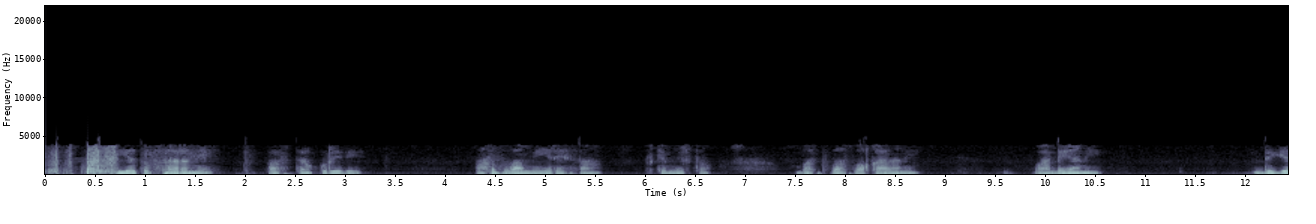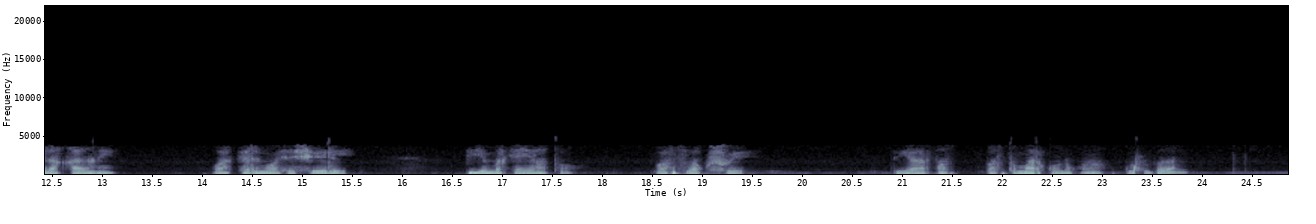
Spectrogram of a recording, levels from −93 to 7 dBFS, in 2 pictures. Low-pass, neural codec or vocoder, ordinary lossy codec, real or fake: 19.8 kHz; none; AAC, 16 kbps; real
